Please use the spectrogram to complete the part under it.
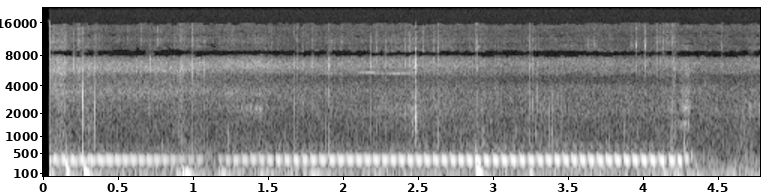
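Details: A large leopard seal (Hydrurga leptonyx), basking on an iceberg in Bulls Bay, Antarctica, in December, sings one long, steady, pulsing trill that holds a single low pitch for about four seconds and echoes widely.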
